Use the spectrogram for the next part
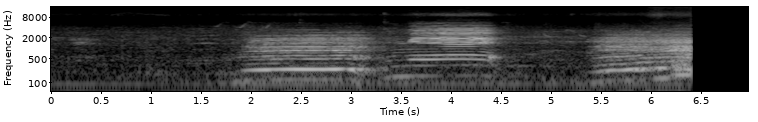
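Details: Female Holstein Friesian in her second calving, six teeth, at Udumalai; three loud, deep harmonic moos: a long steady first call, a shorter second, then a brief third, over faint background hum.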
